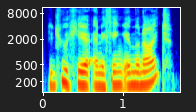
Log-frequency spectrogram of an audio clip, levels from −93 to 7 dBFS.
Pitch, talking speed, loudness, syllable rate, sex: 170 Hz, 245 wpm, -15 LUFS, 5.9 syllables/s, male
